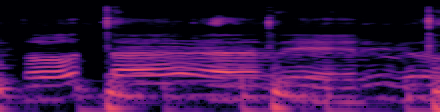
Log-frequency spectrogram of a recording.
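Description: A man singing a Sindhi Sufi kalam over instrumental accompaniment. About half a second in he holds one long wavering note.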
